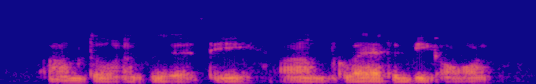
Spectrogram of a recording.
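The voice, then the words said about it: Smooth, sexy low voice. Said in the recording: “the smooth and sexy voice”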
